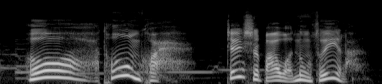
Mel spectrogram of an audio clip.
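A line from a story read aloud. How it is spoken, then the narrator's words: Tongue-clicking admiration. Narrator (Chinese): 刘玄石…嘴巴张得大大的，啧啧地发出一阵赞叹声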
